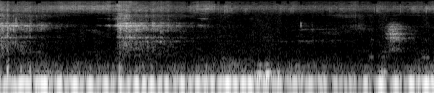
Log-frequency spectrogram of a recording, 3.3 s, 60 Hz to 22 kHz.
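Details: Ford Ka/Fiesta/EcoSport/Courier 1.0 Zetec Rocam flex, with A/C and power steering, noise from the belt area: belt tensioner pulley removed and spun by hand off the car gives a low rough droning hum with uneven pulsing, worn bearing.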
